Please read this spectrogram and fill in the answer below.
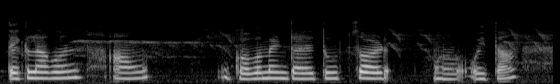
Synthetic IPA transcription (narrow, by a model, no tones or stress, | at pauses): t̪ɛklaɡunãw | ɡɔʋəɾmeɳʈaɦet̪ut͡sɔɽ | ojt̪ã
